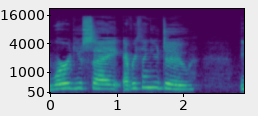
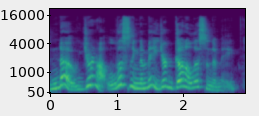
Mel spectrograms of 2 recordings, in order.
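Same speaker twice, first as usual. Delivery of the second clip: raised, higher angry insistence; retold angry phone reply; mad; 6 semitones higher, 3 dB louder than usual. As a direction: demand he listen, heated. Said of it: "I got mad at that point".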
